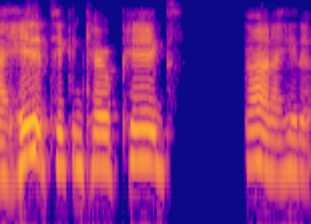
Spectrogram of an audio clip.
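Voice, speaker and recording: The woman's intonation is flat and monotone. She talks at a fairly slow pace. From Mexico. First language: Spanish. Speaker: live streamer. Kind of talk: casual chat.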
